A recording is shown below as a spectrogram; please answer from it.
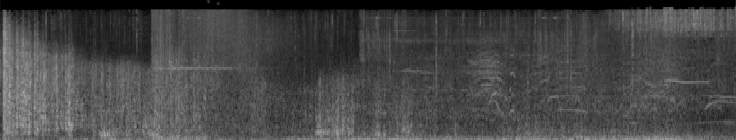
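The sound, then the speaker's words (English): Thunderous rumble of a giant cavern crumbling: a dense, continuous roar of falling rock, with a deep low roll under crackling debris noise that stays loud throughout. “As the giant cavern crumbles”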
